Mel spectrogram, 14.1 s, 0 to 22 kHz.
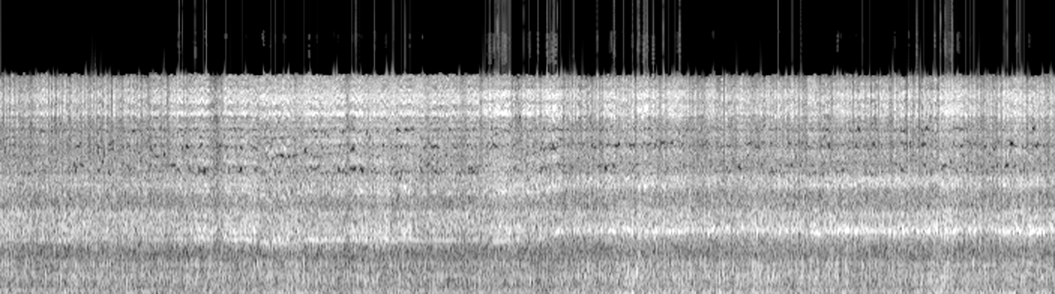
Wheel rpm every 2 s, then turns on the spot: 200, 200, 200, 200, 230, 230, 230.
none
